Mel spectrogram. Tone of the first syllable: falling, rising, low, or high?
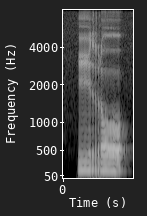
low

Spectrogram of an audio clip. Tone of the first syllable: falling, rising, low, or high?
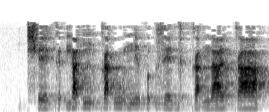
low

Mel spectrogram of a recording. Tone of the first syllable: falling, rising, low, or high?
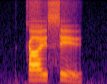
high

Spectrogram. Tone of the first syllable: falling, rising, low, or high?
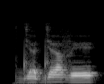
low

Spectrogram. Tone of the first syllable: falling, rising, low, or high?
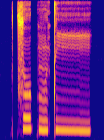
high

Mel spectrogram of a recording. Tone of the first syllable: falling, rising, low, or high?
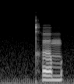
high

